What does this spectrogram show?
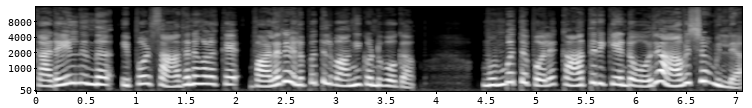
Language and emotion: Malayalam, happy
